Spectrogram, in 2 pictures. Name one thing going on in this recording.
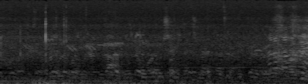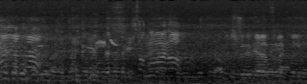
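Men talk and call out outdoors at a distance.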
